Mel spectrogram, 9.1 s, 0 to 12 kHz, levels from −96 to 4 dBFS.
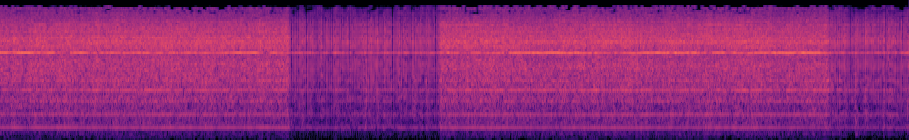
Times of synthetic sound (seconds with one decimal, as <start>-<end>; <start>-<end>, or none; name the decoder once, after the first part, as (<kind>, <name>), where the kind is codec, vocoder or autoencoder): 2.9-4.4 (vocoder, BigVGAN v2); 8.3-9.1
